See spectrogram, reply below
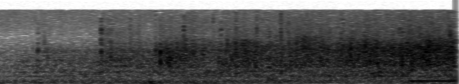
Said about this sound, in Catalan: Mira, enganxem els aplaudiments.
